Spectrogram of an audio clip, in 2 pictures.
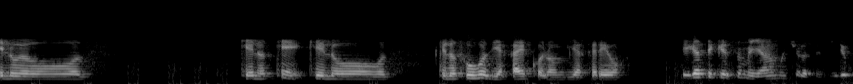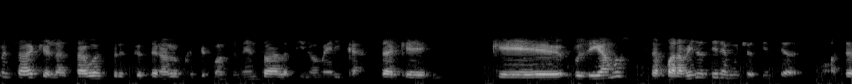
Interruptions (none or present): none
